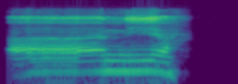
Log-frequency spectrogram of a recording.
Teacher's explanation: tak marbutoh jika dihentikan berubah menjadi ha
